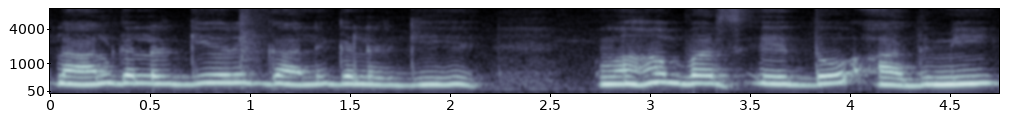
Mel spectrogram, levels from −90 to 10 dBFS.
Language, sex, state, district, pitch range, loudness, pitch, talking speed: Hindi, female, Chhattisgarh, Kabirdham, 215-245 Hz, -13 LUFS, 230 Hz, 175 wpm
